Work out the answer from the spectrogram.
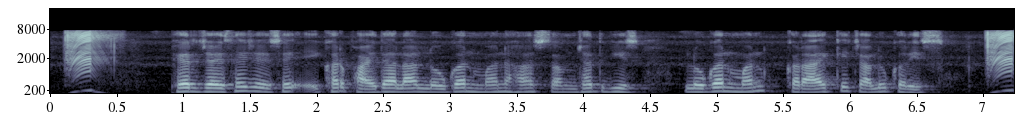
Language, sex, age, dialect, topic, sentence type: Chhattisgarhi, male, 18-24, Eastern, banking, statement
